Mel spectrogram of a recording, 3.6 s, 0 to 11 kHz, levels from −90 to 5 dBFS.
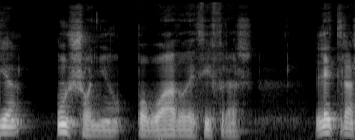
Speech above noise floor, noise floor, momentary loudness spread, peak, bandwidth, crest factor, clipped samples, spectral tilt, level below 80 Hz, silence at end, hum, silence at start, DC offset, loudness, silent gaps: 39 dB; -67 dBFS; 15 LU; -10 dBFS; 10 kHz; 18 dB; under 0.1%; -7 dB/octave; -56 dBFS; 0 s; none; 0 s; under 0.1%; -29 LUFS; none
